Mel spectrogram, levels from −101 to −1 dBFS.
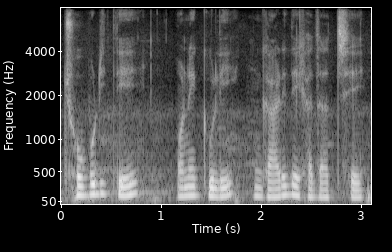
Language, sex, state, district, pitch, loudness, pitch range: Bengali, male, West Bengal, Alipurduar, 130 Hz, -19 LUFS, 115-140 Hz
